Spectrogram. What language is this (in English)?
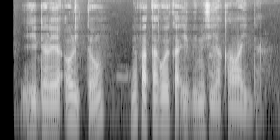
Kikuyu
